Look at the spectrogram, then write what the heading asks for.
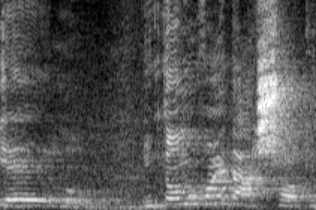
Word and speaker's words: hielo: É o som do E. Então, quando a gente pronunciar, ó, hielo, ó, você escuta mais o som do E, hielo.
